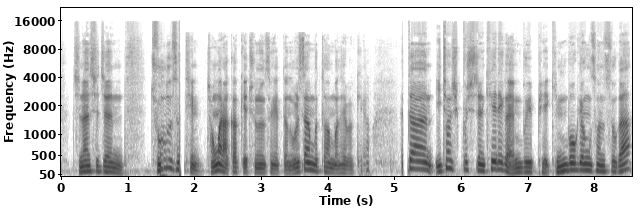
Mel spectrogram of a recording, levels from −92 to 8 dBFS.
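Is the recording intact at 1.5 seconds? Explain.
No. From 1.47 to 1.59 s, three back-to-back stretches of short concealed packet loss occur, each about 20 ms of audio arriving too late for the decoder. The receiver extends the preceding speech to cover each gap, so the sound briefly smears or wobbles there.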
